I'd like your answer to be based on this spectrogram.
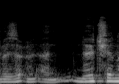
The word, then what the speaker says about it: Mnuchin: And what's interesting about Steve Mnuchin, I can't pronounce his name, Mnuchin, I suppose is how you pronounce it, he is a hedge fund manager who is completely anti-Glass-Steagall.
